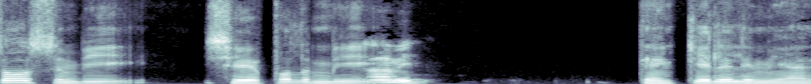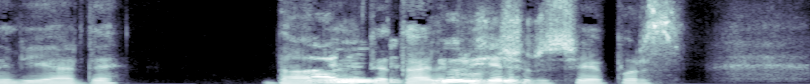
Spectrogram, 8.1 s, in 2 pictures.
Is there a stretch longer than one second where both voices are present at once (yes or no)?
yes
